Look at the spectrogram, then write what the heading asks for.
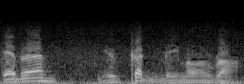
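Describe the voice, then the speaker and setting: Low-voiced, wry doctor in old radio drama. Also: male voice, sing-song, unhurried. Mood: tender. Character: confident, wry, tender doctor and devoted new husband. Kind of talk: 1950s radio drama acting. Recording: dull, faintly noisy 1950s radio broadcast.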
